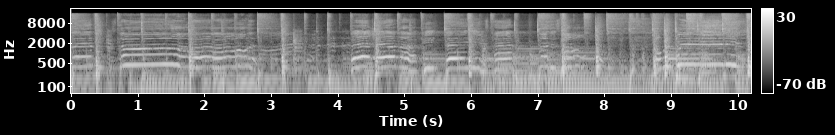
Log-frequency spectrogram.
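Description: Live soul band playing: a male lead vocal holds long sung notes over electric guitars, bass and a drum kit.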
